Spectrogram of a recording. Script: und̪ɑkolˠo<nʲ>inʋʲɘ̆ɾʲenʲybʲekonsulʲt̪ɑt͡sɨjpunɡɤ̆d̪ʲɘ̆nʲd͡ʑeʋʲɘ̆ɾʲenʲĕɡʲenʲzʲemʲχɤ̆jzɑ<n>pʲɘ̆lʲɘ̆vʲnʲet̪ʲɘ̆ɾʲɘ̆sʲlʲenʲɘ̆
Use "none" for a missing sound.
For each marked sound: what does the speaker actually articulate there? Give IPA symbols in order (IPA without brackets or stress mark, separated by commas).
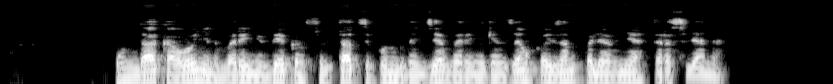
nʲ, n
